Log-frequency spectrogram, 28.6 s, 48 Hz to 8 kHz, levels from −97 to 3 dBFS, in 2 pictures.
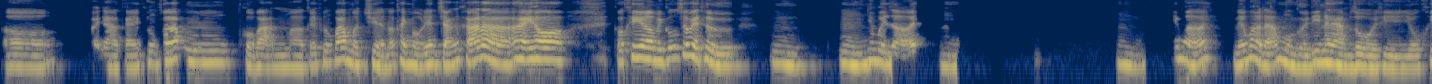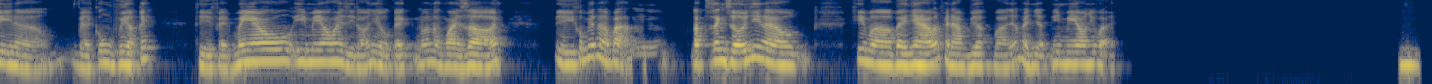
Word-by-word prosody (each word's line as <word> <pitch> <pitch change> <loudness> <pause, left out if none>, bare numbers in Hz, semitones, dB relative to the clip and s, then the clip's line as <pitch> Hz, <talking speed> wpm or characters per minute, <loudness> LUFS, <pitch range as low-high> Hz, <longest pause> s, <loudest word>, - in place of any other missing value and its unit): Ờ, 140 - -11 0.8
vậy - - -11
nà 140 -2 -5
cái 135 0 -5
phương 175 -2 -8
pháp, 205 +3 +2
ừm, 185 -1 -4
của 155 -4 -6
bạn 140 -1 -4
mà 140 -1 -5
cái 150 - -7
phương 175 -1 -7
pháp 215 +1 +2
mà 170 -5 -1
chuyển 160 -4 -2
nó 150 - -5
thành 175 0 -2
màu 155 -3 -1
đen 170 +2 0
trắng 170 +2 0
khá - - +4
nà 190 -10 +4
hay 220 -1 +5
ho, 215 -2 +5 0.4
có 185 - -6
khi 240 +5 +3
là 225 - +6
mình 200 -2 0
cũng 225 +1 -2
sẽ 270 - +3
phải 255 -4 +4
thử. 165 -9 0 0.4
Ừm, 160 -4 -4 0.3
ừm. 165 -3 +1
Nhưng 195 +4 +1
mà 185 - 0
giờ - - -2
ấy 135 +6 -2 0.2
ừm. 145 -2 -7 1.6
Ừm. 155 -3 -5 0.3
Nhưng 230 0 -5
mà 205 - 0
ấy, 205 +7 -1 0.2
nếu 165 +1 -1
mà 215 -3 +1
đã 155 -1 0
một 200 -5 +1
người 140 -2 -1
đi 175 +6 -1
làm 170 -6 +3
rồi 140 -2 0
thì 135 -2 -4
nhiều 130 0 -6
khi 165 +4 -3
nà 135 -5 -2 0.4
về 135 -2 -3
công 175 +3 -2
việc 160 -1 +1
ấy, 220 0 -5 0.4
thì 140 -3 -3
phải 130 -1 -2
mail 175 +8 +3 0.4
email 190 0 +1
hay 190 -1 +1
gì 150 -3 -3
đó 140 0 -3
nhiều 155 -3 -2
cái 135 +1 -3
nó 175 +1 -4
nà 180 -2 -2
ngoài 150 -2 0
giờ 145 -1 +4
ấy. 175 +5 +2 0.6
Thì 165 -5 0
không 210 +6 -3
biết 255 +2 +1
nà 210 -6 +2
bạn 185 -3 0 0.6
đặt 175 0 +1
ranh 205 +2 +3
giới 175 -1 +6
như 240 +2 +2
nào 160 -6 +3 0.5
khi 210 - -3
mà 165 -3 +4
về 160 -2 +6
nhà 155 0 +7
vẫn 180 - +2
phải 175 - 0
làm 150 -2 +1
việc 150 +1 0
và 140 -1 -5
vẫn 175 +6 -5
phải 170 - 0
nhận 140 -2 -5
email 170 0 0
như 170 - -3
vậy? 160 - -4 2.8
Ừm. 160 -1 +2
165 Hz, 205 wpm, -24 LUFS, 150-190 Hz, 2.8 s, nhà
